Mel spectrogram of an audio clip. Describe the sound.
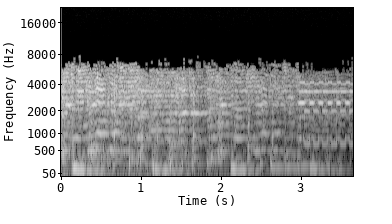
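A melodic electronic telephone ringtone sounds before a caller is answered, repeating a short bright phrase over and over at a steady rhythm, moderately loud with no voices.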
